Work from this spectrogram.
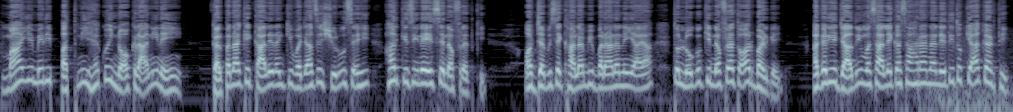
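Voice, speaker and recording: A man's voice: high-pitched, normal speed, darkish tone, no room sound, soft background music, voice pushed up. A man voicing an earnest young husband in a cartoon story, speaking emphatically and pleadingly. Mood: indignant, pleading. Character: earnest young husband defending his wife.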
